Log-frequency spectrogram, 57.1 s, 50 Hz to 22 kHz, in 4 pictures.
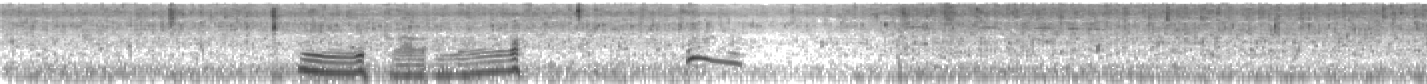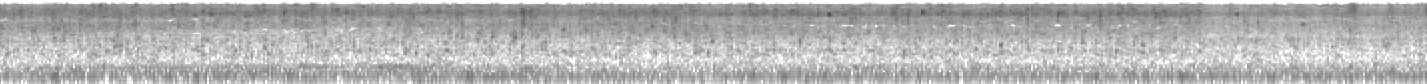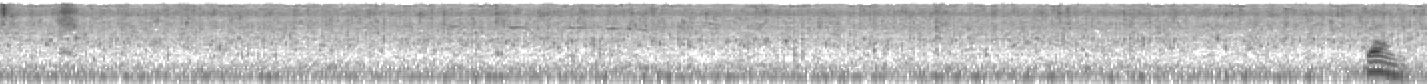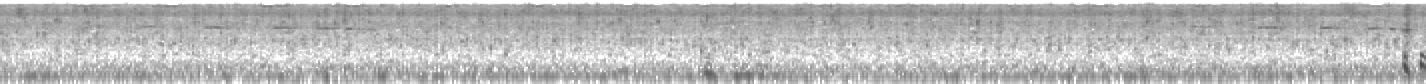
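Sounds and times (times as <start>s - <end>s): shallow water trickling over stones: 0.0s - 57.0s.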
